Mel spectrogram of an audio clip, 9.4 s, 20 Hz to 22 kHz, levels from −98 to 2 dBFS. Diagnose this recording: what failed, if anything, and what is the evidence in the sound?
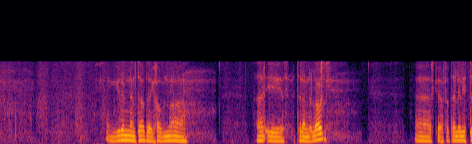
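The failure is at the codec stage: the whole speech clip went through the Bluetooth CVSD headset codec, with plainly audible damage. A spectrogram would show energy ending flat at 4 kHz, with granular hiss filling the gaps. Loud peaks smear where the one-bit delta steps can't keep up, and s sounds turn scratchy, which fits a 64 kbps narrowband headset link.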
